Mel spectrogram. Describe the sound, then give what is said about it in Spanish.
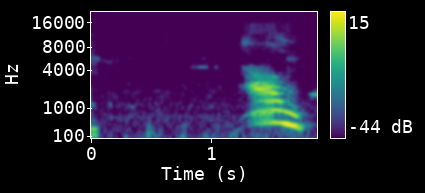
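A single loud, harsh cat screech that slides downward in pitch breaks out after a quiet stretch of faint low murmuring, like one yowl from a cat fight. “Pero ¿y qué pasó aquí? Pelegato, mijo, que pelegato.”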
